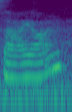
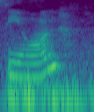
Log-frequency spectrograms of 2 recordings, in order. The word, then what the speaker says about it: Zion: family, I feel like the Spanish speaking people in my family would call him Sion, and I would not be okay with that.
